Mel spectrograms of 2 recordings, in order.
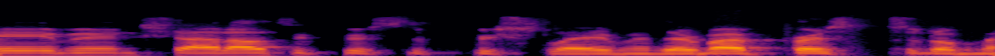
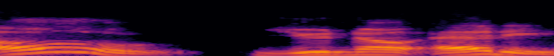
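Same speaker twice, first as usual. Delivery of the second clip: ordinary delivery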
